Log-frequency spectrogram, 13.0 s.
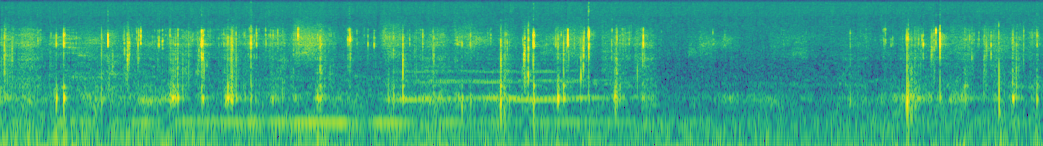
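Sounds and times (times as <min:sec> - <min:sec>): pencil chewing crunches: 0:11.0 - 0:13.0.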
